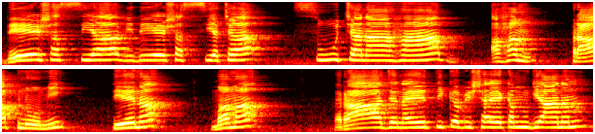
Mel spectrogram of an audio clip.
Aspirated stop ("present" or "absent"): absent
